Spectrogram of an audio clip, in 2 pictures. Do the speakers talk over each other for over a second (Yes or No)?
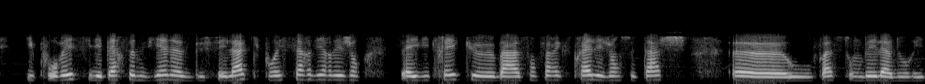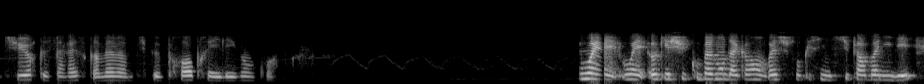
No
